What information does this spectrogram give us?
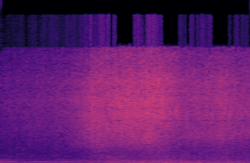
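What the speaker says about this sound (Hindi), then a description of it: "ये जो लहरों की म्यूजिक है, इसको हम फील कर रहे हैं। लहरें आ रही है," Sea waves washing up on the shore, a steady broad rushing wash swelling slightly louder midway, heard at moderate distance with a faint low tonal hum early on and no voices.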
